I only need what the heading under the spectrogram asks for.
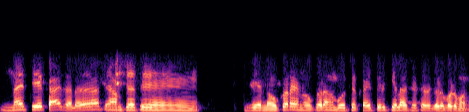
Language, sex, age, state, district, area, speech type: Marathi, male, 45-60, Maharashtra, Akola, urban, conversation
